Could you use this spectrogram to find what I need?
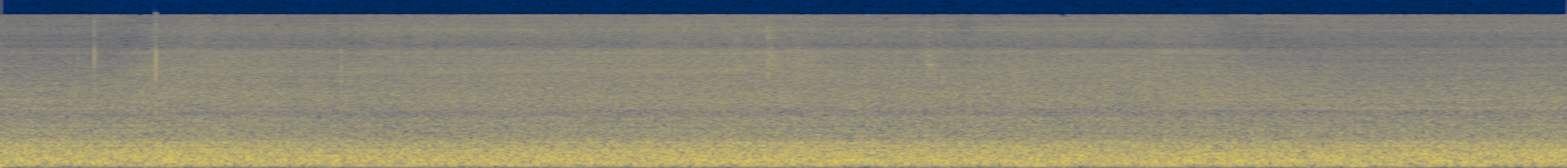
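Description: Jet engines roar steadily in a deep, constant rumble.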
